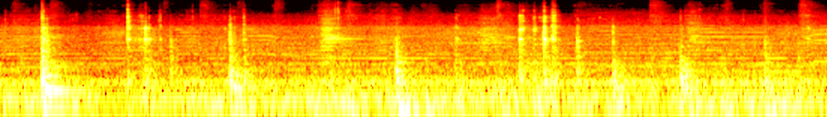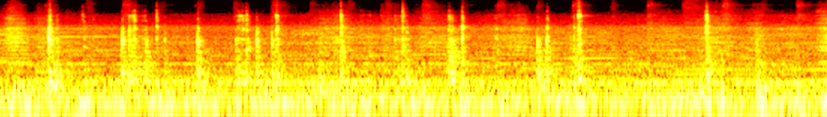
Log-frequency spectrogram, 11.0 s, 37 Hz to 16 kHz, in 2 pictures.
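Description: A top ring nut is turned down on Function/Form Type 2 coilovers for a Honda Prelude, producing irregular close metallic ticks and clicks amid a faint mechanical background.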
